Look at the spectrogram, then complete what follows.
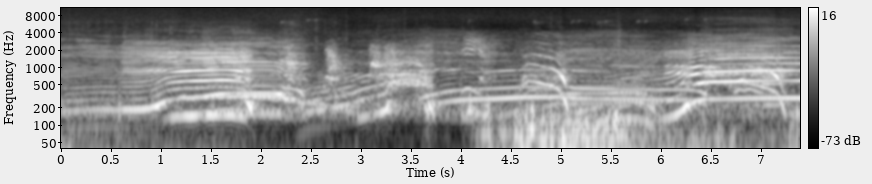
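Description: Several Hereford cattle mooing, long drawn-out calls overlapping one after another, loudest about a second in and again near the end.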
